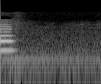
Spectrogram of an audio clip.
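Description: A loud, steady horn note held at one pitch cuts off about a quarter second in. A faint steady hum and hiss follow.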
